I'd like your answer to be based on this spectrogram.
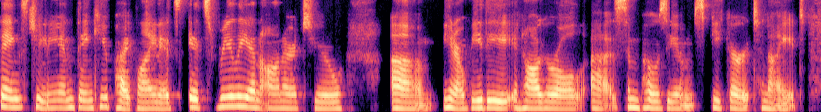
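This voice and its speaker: Here is a woman with a normal speaking voice at a medium pitch. She keeps a moderate pace and fairly even intonation. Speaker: author and writing professor. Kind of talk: presentation. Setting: video call.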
